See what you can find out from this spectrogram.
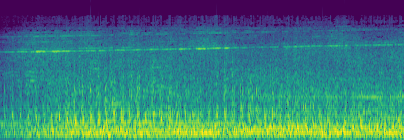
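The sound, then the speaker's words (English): A helicopter landing near an army base, its rotor and engine making a loud, steady, throbbing drone with a fast regular chop and a thin high whine, continuous and alone throughout. “Now a helicopter lands, settling jerkily.”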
